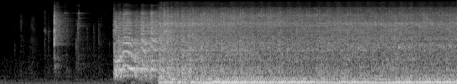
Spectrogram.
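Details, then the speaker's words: Honda CB750 K4 SOHC (US import): the starter catches within a second and it settles into an even, steady idle with no more knocking or fighting itself. Normal idle. "She's on the button now. No more knocking or fighting herself. She sounds sweet."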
